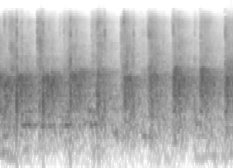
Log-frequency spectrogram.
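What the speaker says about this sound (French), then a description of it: "On peut applaudir monsieur Ferry." A studio audience applauds a guest in a rhythmic, unified clapping pattern of regular bursts, fairly close and lively, with some voices mixed in.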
